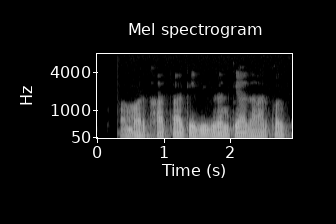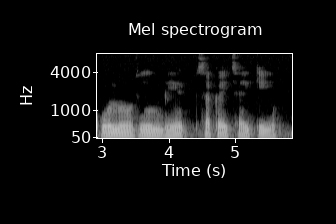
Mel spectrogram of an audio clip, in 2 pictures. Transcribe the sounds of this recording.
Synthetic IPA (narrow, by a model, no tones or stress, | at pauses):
ɦəməɾkʰaːt̪akebiɡɾənkeaːd̪ʱaɾpəɾkoːnoɾiːnbʱeːʈ̚səkət͡ʃʰəki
